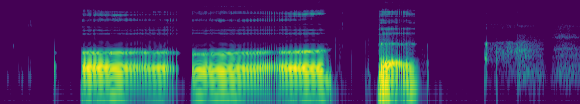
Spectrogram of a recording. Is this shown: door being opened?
no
